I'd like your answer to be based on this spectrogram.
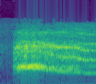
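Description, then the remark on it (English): A strange night bird gives one loud, drawn-out cry that starts abruptly and holds steady, a harsh, high, bleating wail with a slight waver and no other sounds around it. “Oh, what's that? Oh, some night bird.”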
